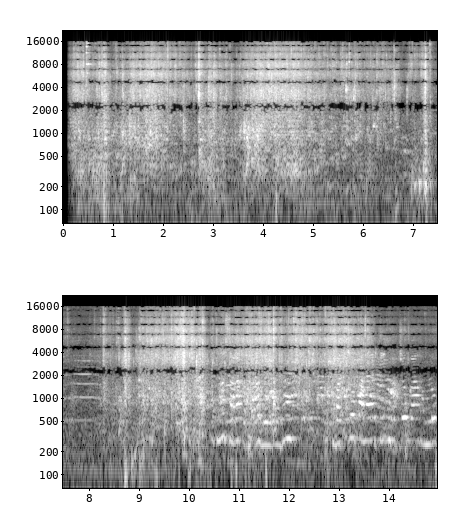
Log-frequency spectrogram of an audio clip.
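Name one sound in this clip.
Water sloshes and splashes as clothes are scrubbed in a tub.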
